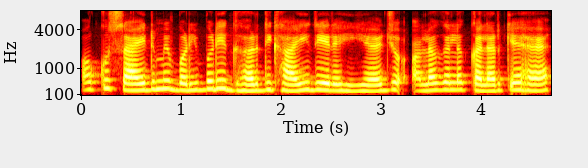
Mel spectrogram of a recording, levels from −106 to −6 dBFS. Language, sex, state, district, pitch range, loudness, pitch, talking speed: Hindi, female, Delhi, New Delhi, 220-250 Hz, -17 LUFS, 235 Hz, 190 wpm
